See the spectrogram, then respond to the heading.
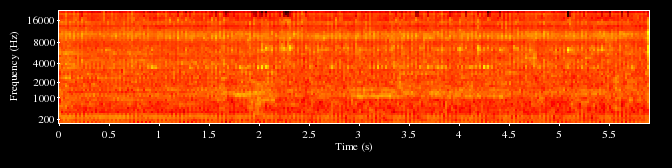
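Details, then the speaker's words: Serviced Honda HS828 snowblower, single-cylinder, started cold on choke, choke opened once warm; steady quick even putter, no misses or knocks, running smoothly. "once it warms up you can uh open up the choke plate see now it's running a lot smoother all"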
